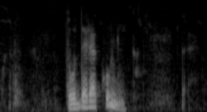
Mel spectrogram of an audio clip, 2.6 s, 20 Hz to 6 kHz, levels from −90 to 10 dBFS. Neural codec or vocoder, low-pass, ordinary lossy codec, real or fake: none; 5.4 kHz; Opus, 32 kbps; real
